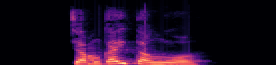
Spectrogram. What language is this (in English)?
Kalenjin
